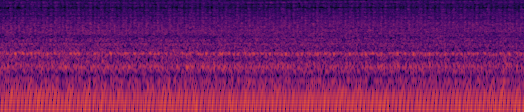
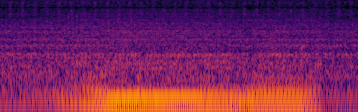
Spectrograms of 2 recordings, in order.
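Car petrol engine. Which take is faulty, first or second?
first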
